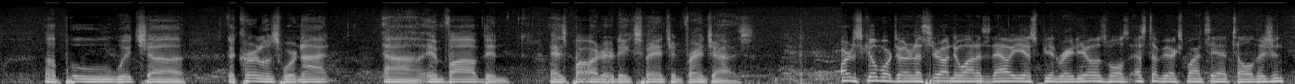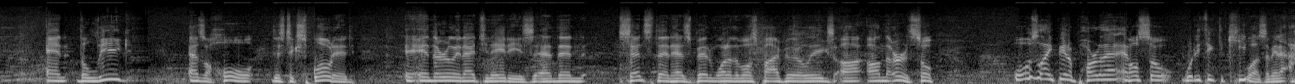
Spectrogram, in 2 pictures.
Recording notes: Live at the Superstar Meet and Greet at Grey Wolf Peak Casino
